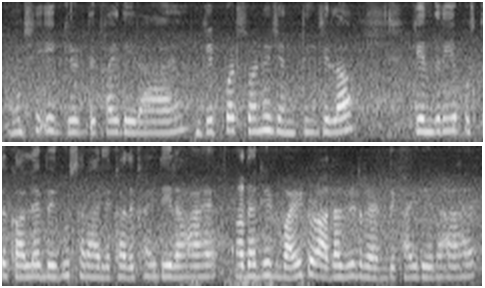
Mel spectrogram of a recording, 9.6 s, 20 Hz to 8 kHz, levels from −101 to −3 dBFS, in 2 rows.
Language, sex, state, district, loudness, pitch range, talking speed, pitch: Hindi, female, Bihar, Begusarai, -21 LUFS, 235-260 Hz, 195 wpm, 245 Hz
